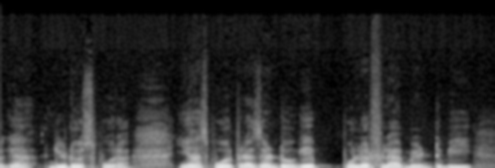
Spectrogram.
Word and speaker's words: Cnidospora: जो तो हमारे पास हमारे तीसरी जो हमारी सब फाइलम आ गया नीडोस्पोरा, सी साइलेंट है इसमें, NCNIDOSPORA, नीडोस्पोरा।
